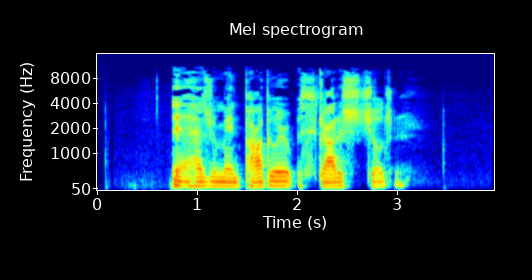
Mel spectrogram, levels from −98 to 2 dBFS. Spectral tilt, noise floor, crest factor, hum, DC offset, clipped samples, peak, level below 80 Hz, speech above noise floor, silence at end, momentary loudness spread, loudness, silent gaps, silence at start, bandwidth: -5 dB/octave; -63 dBFS; 24 dB; none; under 0.1%; under 0.1%; 0 dBFS; -60 dBFS; 41 dB; 0.9 s; 10 LU; -22 LUFS; none; 0.75 s; 10.5 kHz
